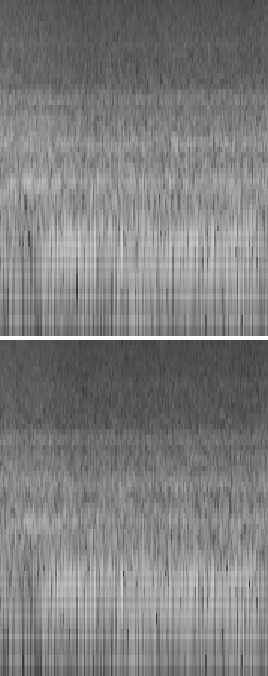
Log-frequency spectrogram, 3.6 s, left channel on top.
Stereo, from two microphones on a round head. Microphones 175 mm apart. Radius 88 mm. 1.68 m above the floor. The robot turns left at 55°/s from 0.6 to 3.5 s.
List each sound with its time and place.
Only background noise.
